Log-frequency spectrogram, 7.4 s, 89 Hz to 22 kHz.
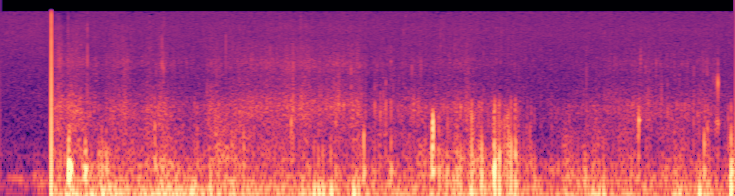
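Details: Abdominal sounds recorded close to the belly on day 2 of menstruation with abdominal pain on one side spreading across the belly: low, irregular gurgles and rumbles with soft pops throughout; bowel sounds.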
